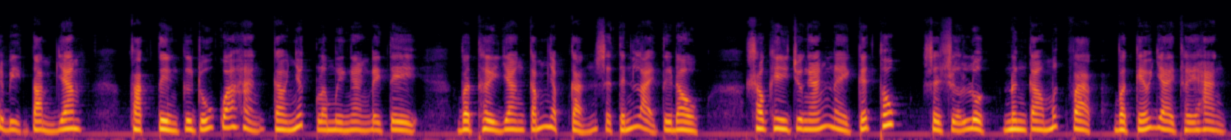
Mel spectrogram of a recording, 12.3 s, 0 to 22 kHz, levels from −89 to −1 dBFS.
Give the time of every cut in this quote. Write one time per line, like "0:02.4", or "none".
none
